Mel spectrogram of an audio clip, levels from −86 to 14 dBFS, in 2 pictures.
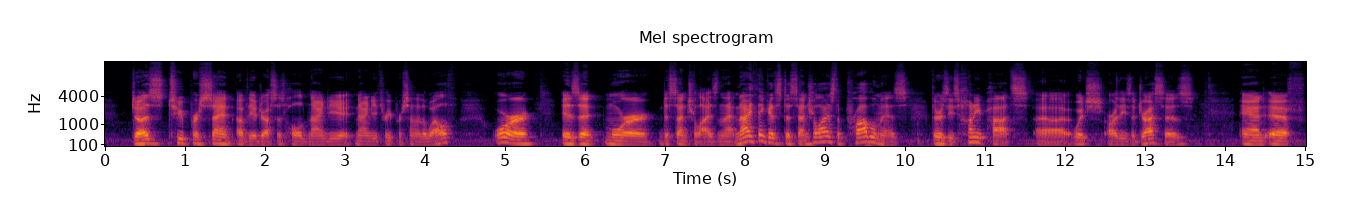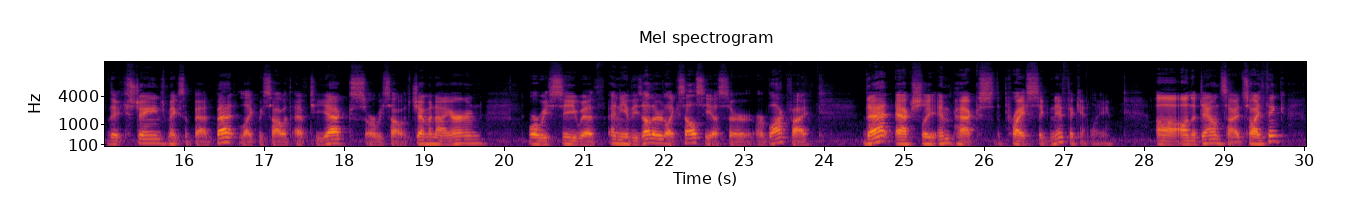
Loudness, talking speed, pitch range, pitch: -23 LUFS, 160 wpm, 110-145 Hz, 120 Hz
